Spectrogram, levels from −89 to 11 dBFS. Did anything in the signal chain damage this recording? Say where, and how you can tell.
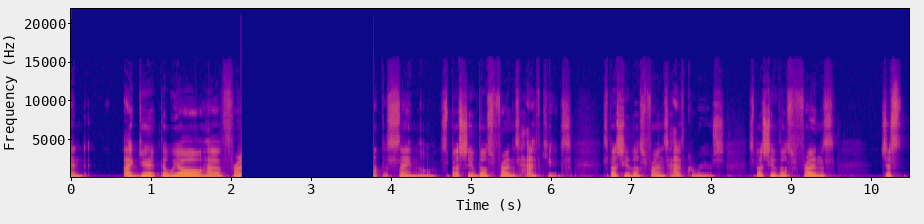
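Yes. After "that we all have", the sound cuts to total silence with no room tone from 2.13 to 3.78 s. This is an audio dropout to silence, likely a lost input while recording continued.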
